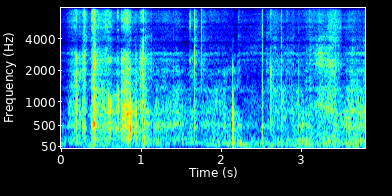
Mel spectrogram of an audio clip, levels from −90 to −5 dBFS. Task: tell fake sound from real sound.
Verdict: fake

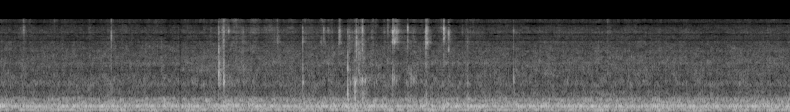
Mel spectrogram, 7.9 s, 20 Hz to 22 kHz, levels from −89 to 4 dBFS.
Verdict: fake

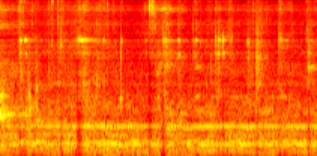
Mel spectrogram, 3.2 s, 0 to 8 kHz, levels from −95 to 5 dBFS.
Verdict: fake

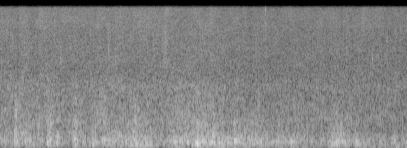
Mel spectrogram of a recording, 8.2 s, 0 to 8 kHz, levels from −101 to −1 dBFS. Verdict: fake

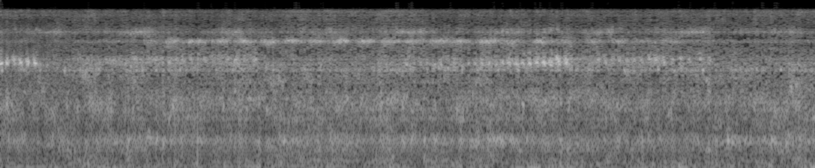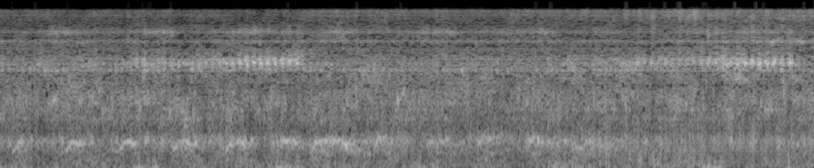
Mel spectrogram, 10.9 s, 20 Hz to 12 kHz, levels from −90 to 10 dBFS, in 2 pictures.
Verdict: fake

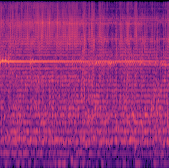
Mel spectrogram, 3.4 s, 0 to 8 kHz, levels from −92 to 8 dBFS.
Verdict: fake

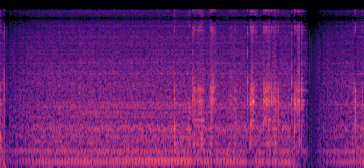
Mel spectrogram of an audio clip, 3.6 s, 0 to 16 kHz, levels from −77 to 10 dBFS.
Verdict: real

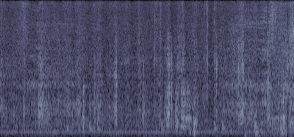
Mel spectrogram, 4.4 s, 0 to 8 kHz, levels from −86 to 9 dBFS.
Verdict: real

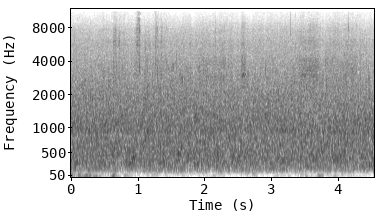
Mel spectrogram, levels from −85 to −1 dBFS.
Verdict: real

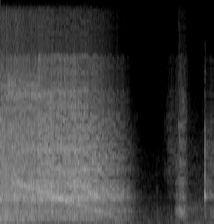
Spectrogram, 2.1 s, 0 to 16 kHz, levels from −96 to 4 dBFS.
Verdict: real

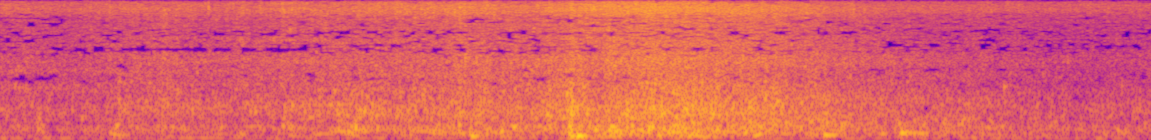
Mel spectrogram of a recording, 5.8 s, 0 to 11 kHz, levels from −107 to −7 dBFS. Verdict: fake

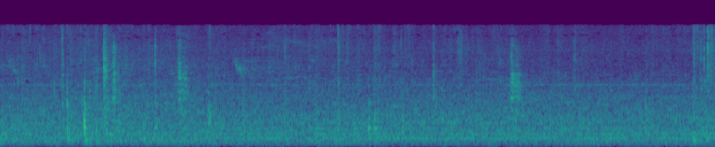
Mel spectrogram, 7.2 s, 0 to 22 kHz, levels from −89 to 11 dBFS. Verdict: real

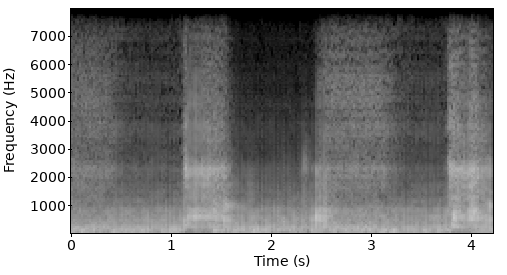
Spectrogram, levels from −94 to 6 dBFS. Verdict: fake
